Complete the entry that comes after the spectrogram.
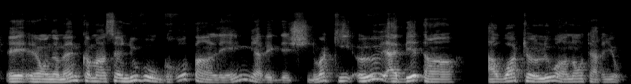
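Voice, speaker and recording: A man's voice: medium pitch, lively intonation, moderate pace. A man interpreting a sermon live for a church, often repeating and correcting words as he translates.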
